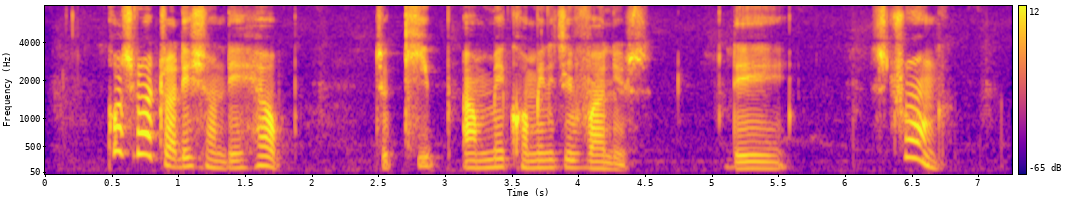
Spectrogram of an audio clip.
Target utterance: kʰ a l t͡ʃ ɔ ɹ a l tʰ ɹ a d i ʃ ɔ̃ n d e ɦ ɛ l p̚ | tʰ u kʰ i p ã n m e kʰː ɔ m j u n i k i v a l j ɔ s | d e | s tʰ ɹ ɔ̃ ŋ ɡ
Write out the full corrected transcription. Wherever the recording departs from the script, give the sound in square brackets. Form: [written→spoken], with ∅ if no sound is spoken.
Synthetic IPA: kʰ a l t͡ʃ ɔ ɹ a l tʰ ɹ a d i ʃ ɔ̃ n d e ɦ ɛ l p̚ | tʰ u kʰ i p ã n m e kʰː ɔ m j u n i [k→t] i v a l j [ɔ→u] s | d e | s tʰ ɹ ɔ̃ ŋ ɡ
